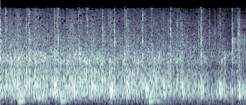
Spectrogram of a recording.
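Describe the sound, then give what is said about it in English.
An audience applauds the head of the Royal College of Psychiatrists, clapping steadily throughout in a dense wash of many hands at moderate loudness, with a faint murmur of voices underneath. “Yeah, why are you applauding?”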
